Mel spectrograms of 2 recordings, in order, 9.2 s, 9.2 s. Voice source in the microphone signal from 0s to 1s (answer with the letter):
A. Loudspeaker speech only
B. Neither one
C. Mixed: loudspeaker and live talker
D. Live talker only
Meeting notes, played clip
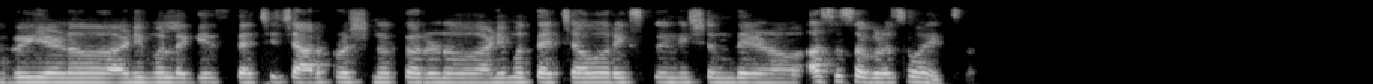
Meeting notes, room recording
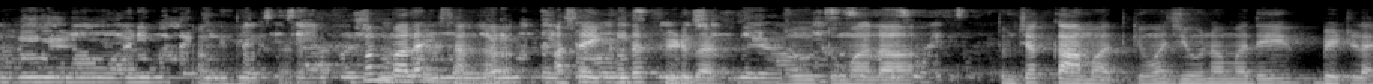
A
